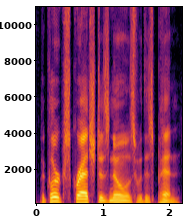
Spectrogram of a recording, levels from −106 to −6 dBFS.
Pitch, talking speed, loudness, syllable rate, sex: 135 Hz, 220 wpm, -18 LUFS, 4.5 syllables/s, male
